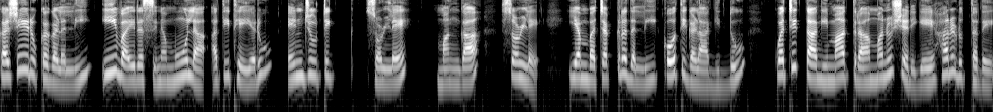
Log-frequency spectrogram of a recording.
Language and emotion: Kannada, neutral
